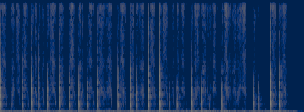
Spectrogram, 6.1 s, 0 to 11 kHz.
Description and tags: writing - chalk - center 01
Writing with chalk on a chalkboard.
